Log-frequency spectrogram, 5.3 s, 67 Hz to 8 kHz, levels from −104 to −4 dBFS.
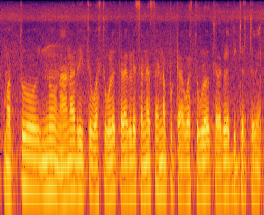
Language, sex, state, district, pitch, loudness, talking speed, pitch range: Kannada, male, Karnataka, Koppal, 110 Hz, -17 LUFS, 135 wpm, 105-115 Hz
